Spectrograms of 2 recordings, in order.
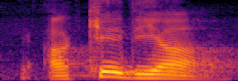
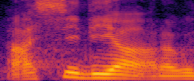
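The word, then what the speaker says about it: acedia: 아케디아 또는 이제 영어로 아시디아라고 읽기도 하는데요. 아마 원어가 아케디아인 것 같습니다.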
